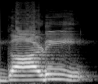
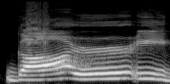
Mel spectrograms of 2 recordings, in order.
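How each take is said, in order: First: Said in the usual way. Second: گاڑی drawn out very slowly and louder; slow stretched word. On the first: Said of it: "teacher repeats the word normally". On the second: Shown as a demonstration. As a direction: stretch every sound of گاڑی. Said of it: "teacher demonstrates the word slowly".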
